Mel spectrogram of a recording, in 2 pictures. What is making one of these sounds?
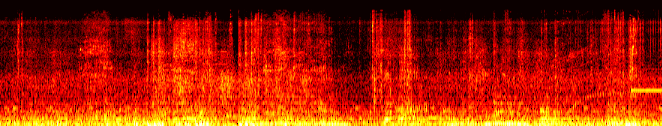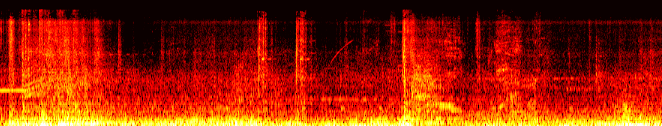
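Rain and wind roar steadily outdoors.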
